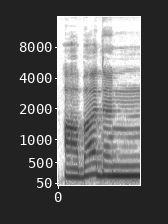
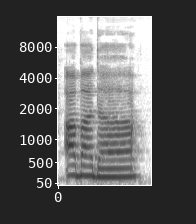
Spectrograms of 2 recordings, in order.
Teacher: آبادہ وقف اس لیے کیا گیا کیونکہ آخر میں الف ہے۔ ہم وقف کی صورت میں ہم حرف کو ختم نہیں کریں گے بلکہ ایک حرکت جو ہے اس کو حذف کر دیا جائے گا، اس کو ختم کر دیا جائے گا، تو آبادہ یعنی دال زبر الف دا بن جائے گا وہ۔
